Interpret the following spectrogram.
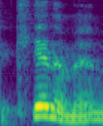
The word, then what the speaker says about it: Kinnaman: And finally, Daniels comes up big, and he completes that to Kinnaman, rhymes with cinnamon.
